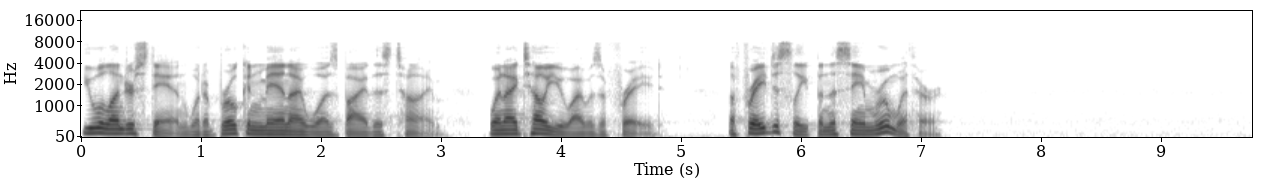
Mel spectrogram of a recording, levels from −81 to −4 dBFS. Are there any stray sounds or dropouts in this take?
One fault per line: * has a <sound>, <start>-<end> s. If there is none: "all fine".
all fine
